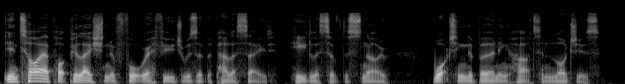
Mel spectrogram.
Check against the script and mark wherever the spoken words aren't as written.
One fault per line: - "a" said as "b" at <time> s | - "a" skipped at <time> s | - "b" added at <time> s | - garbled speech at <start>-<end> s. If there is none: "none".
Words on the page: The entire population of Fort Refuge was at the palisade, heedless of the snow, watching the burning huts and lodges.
- "huts" said as "hut" at 5.1 s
